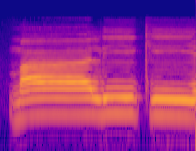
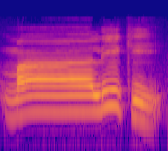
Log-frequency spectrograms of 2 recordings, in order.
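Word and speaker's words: مَالِكِ: lafaz miliki yaumiddin adalah kalimat Maliki seringkali dibaca Malik Malik Malik nah seolah-olah hurufnya bertasydid tapi hendaklah kita pisahkan Maliki yaumid Dini pada kalimat Malikiyaumiddin yang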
